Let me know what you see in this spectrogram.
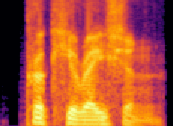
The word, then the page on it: procuration: British English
